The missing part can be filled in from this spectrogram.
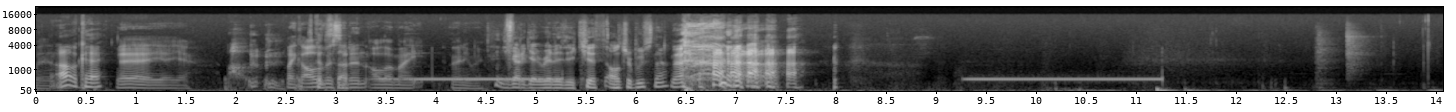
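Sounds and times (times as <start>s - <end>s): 
speech: 0.2s - 7.8s
telephone dial tone: 3.8s - 5.0s, 9.3s - 11.3s
laughter: 6.4s - 7.7s.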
